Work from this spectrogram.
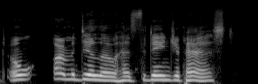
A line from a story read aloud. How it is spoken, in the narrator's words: the tiger called out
